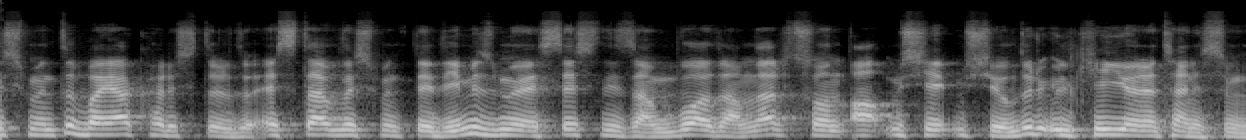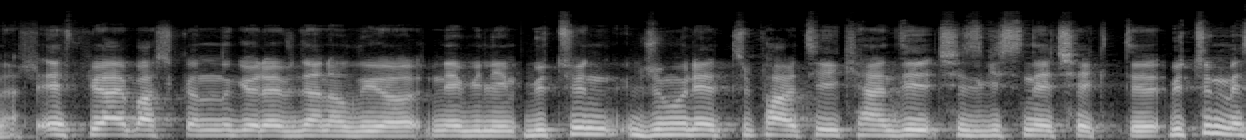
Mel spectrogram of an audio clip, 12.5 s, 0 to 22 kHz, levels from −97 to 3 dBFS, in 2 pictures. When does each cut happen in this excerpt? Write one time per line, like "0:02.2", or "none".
none

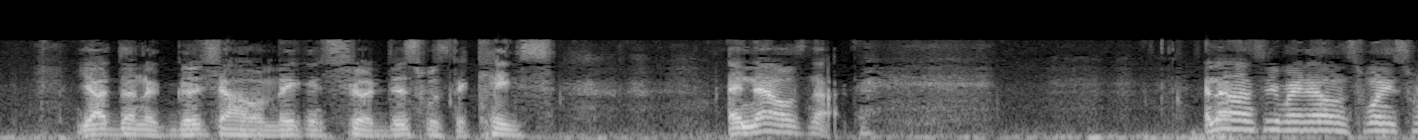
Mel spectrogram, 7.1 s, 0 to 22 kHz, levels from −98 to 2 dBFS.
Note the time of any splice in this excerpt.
none

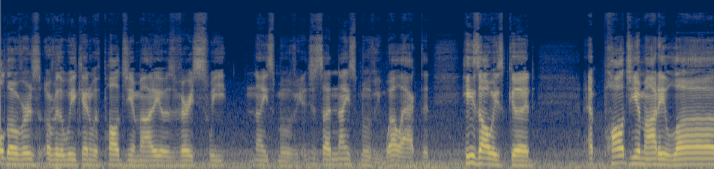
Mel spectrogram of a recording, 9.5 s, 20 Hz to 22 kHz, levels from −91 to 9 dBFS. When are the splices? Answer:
none

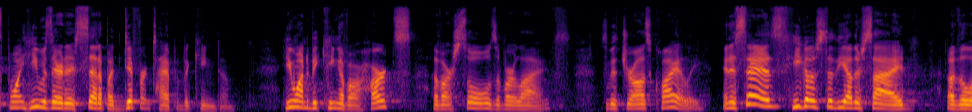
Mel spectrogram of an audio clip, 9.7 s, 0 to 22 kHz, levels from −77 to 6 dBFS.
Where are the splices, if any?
0:06.1
0:07.1

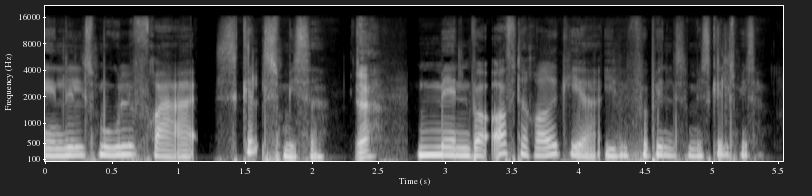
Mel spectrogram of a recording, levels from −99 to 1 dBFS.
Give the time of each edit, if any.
0:01.1
0:02.7
0:04.2

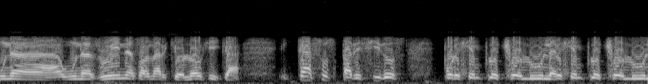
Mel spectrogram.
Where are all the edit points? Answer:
0:01.4
0:05.5

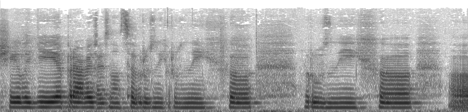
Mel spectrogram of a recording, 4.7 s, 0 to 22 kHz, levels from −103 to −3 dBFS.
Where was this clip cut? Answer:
0:01.0
0:01.7

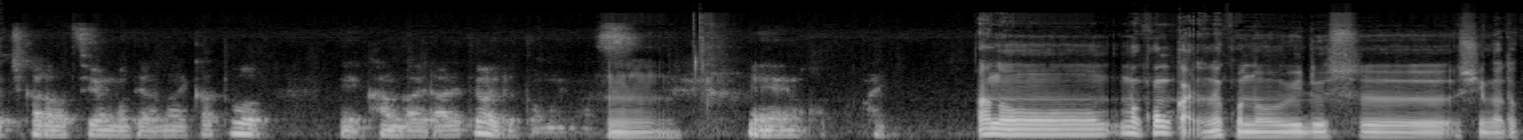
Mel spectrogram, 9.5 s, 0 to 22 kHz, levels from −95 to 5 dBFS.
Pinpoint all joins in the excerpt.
none

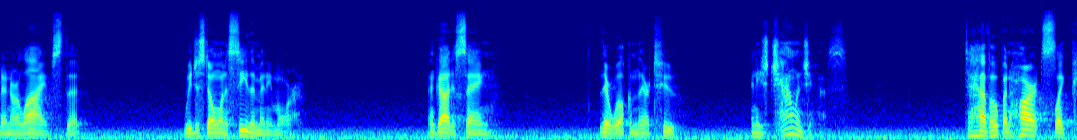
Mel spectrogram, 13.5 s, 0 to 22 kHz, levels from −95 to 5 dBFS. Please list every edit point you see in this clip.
none

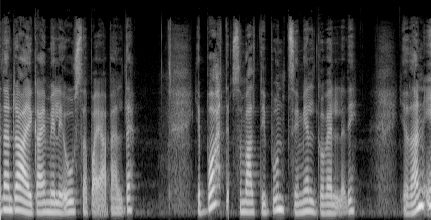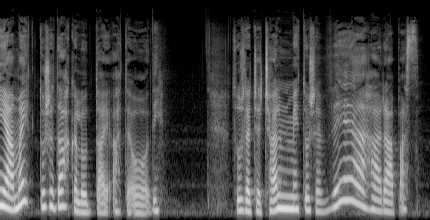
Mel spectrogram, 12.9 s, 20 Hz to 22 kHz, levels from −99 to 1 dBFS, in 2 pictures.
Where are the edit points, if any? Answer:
0:03.4
0:04.8
0:06.9

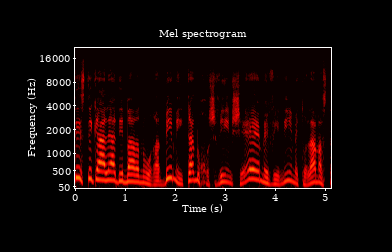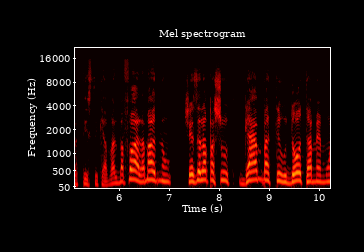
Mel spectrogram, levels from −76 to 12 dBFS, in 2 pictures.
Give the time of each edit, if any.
0:07.2

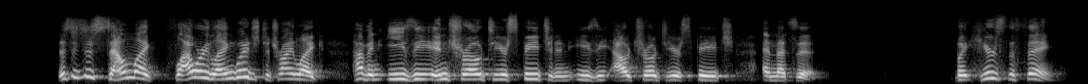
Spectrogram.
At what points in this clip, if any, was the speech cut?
none

